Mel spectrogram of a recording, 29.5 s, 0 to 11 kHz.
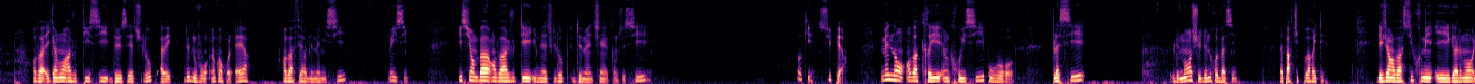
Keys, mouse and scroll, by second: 0.9 ctrl+r, 5.2 ctrl+r, 6.9 ctrl+r, 8.7-9.3 scroll up 1, 9.3 ctrl+r, 16.0-19.0 middle drag, 20.3-21.5 middle drag, 21.5-22.0 scroll up 3, 22.0 ctrl+Tab, 23.0 right click, 23.4 shift+right click, 24.0 shift+right click, 24.9 shift+right click, 25.3-29.5 middle drag.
